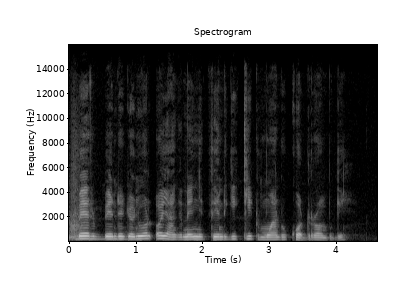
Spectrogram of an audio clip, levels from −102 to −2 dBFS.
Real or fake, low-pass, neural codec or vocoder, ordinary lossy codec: real; 14.4 kHz; none; Opus, 64 kbps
